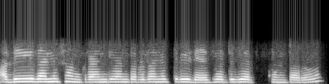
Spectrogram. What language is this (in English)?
Telugu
